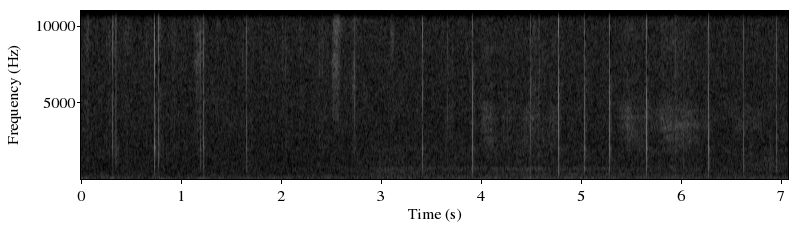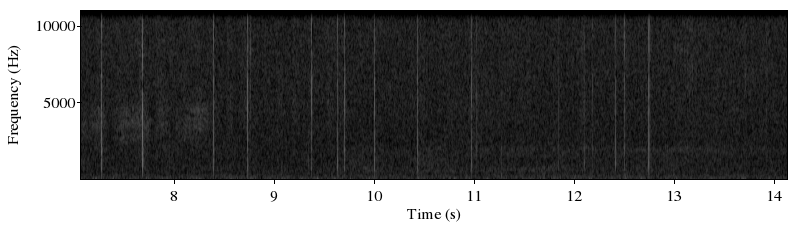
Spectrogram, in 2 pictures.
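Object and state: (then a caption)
Plastic comb. A dark, solid plastic hair comb with fine teeth has its teeth strummed and flicked with the fingertips and nails. It makes a quiet, irregular series of sharp, dry clicks and ticks that sound bright and stop instantly, over a faint low background rumble throughout.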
